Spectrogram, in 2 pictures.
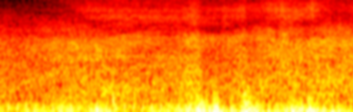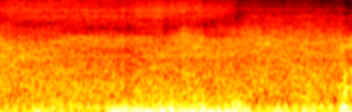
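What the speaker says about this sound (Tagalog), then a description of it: "Mahangin lang." Strong wind buffets the microphone in a loud, continuous rumbling roar that swells and eases, with no talking.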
